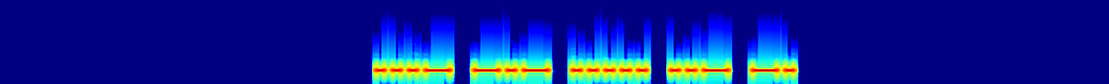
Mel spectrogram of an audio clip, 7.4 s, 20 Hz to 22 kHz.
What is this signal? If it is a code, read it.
Morse code, heard as a keyed tone, about 22 wpm, 700 Hz. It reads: VK5UN
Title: DXCC-100 Call Signs - 5 Characters - Repeated 3x - 22wpm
